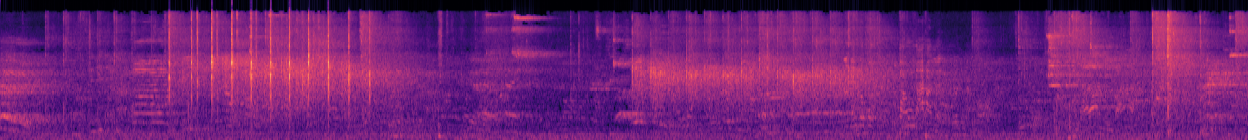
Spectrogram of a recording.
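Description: Several young men chatter in a large echoing hall.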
